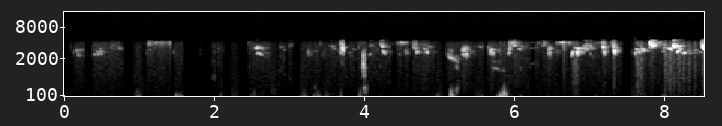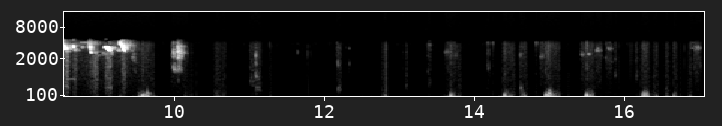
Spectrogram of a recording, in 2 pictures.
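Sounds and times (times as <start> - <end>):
small bird chirping: 0.1 - 10.3, 13.6 - 17.0
dull low thumps: 5.1 - 6.0, 9.5 - 9.8, 13.6 - 16.9.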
